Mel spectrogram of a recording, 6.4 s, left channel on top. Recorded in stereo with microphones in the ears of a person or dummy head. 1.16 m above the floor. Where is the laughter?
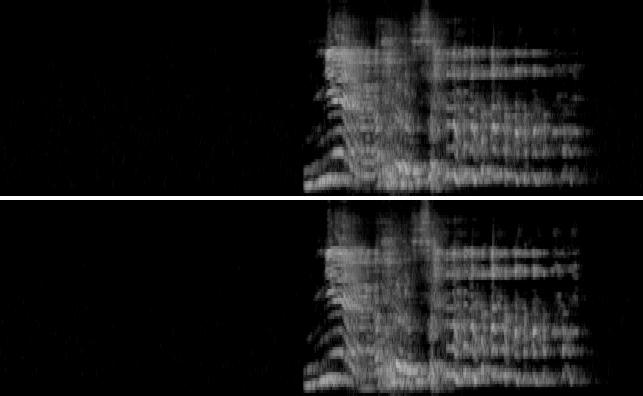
Centre (ahead or behind), 4.5 m; by 5.8 s 60° right (ahead or behind), 2 m.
